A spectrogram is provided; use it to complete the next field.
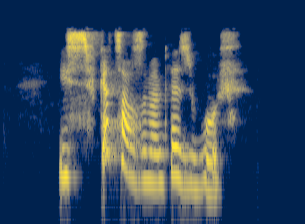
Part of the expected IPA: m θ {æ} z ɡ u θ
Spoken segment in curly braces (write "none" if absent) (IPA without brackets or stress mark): æ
